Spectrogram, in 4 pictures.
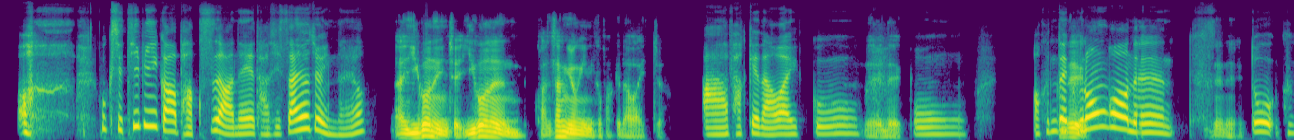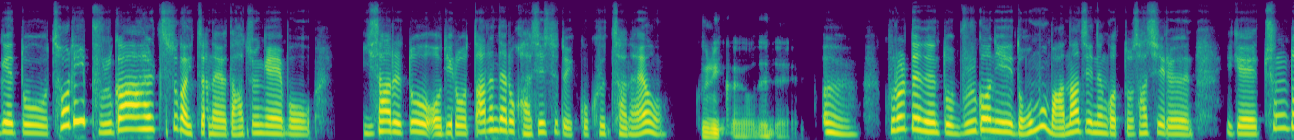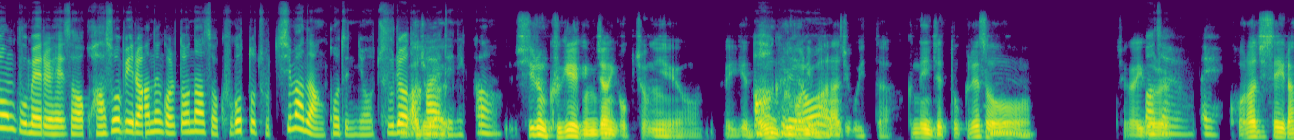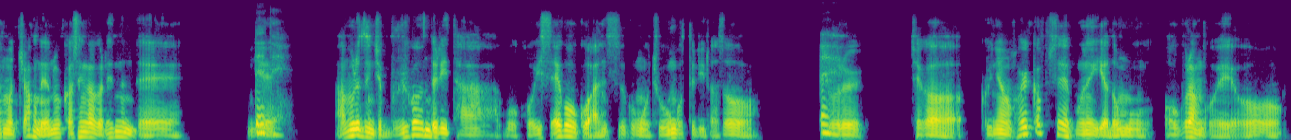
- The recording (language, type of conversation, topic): Korean, advice, 소비 유혹을 이겨내고 소비 습관을 개선해 빚을 줄이려면 어떻게 해야 하나요?
- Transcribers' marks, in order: laughing while speaking: "어"; tapping; other background noise; "네" said as "넥"; in English: "garage"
